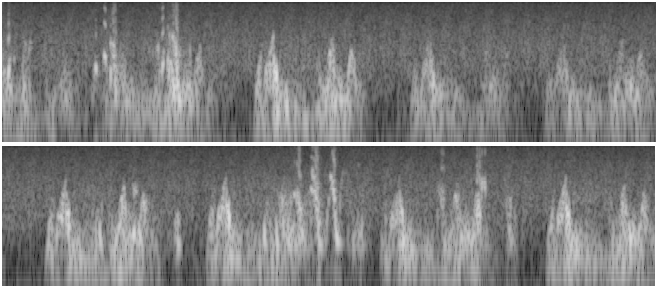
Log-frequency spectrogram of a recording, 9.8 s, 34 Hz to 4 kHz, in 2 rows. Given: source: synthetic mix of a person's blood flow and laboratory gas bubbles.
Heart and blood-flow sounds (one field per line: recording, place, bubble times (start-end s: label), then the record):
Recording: Doppler ultrasound of blood flow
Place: precordium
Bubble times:
0.00-0.10 s: bubbles
0.14-0.23 s: bubbles
0.67-0.91 s: bubbles
1.06-1.45 s: bubbles
5.57-5.69 s: bubbles
5.87-5.93 s: bubbles
6.18-6.25 s: bubbles
6.83-7.67 s: bubbles
8.16-8.24 s: bubbles
8.45-8.56 s: bubbles
8.68-8.77 s: bubbles
From the record:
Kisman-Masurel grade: 222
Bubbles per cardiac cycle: several, 3 to 8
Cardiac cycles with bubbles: 10 to 50%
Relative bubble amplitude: moderate (0.250 to 0.450)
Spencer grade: 2 (many but less than half of the cardiac periods contain bubble signals, singularly or in groups)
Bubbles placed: only in the low amplitude regions of the cardiac cycle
